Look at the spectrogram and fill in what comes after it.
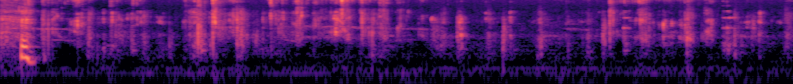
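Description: Crisp, crunchy chewing of deep-fried tofu close to the microphone, a dense scatter of small crackling crunches. A short vocal sound right at the start is the loudest moment.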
